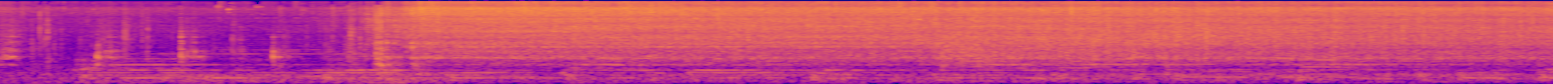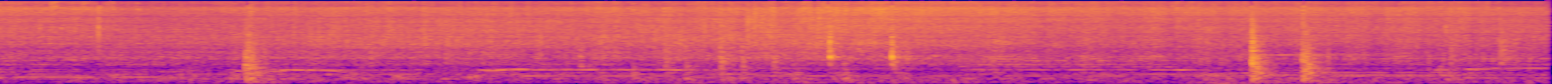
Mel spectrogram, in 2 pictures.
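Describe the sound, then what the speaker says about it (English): Ground beef sizzles loudly in a pan in a home kitchen, a dense steady crackle that swells after a quiet start, with occasional scrapes and clicks of stirring and no talking. "So we're going to let this ground beef cook until it's done."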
